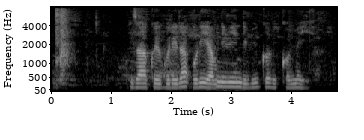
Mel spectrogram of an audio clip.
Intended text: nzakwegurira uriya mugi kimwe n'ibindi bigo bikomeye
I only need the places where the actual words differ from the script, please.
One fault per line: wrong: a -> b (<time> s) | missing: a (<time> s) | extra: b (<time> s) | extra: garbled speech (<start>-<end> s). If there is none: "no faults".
missing: mugi kimwe (2.7 s)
